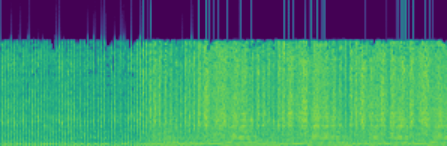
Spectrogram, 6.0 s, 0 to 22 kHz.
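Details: Harbor Freight 212cc engine with stage 1 mod (bugle-tip exhaust, jet kit in the stock carburetor, angled air cleaner): fires and picks up into a strong, steady beat with a crisp exhaust note; running cleanly as it should.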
